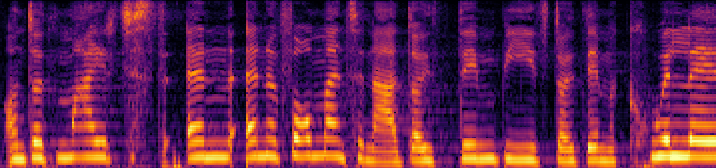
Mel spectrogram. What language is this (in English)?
Welsh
